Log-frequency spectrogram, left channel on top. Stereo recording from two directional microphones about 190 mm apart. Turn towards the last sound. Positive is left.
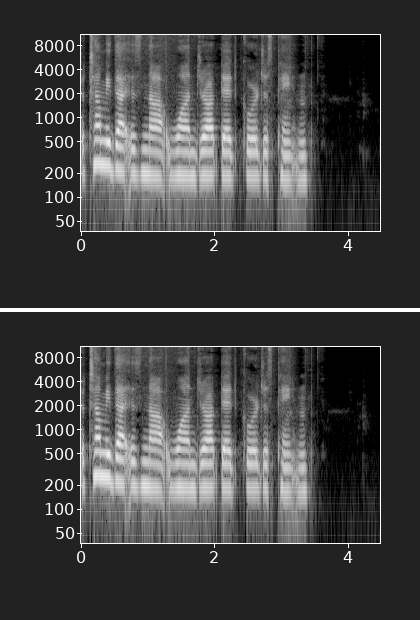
turn(degrees=-5)  # may be behind; listen again after turning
